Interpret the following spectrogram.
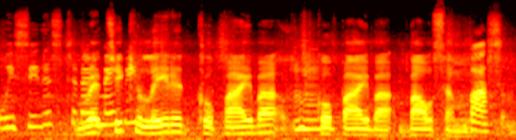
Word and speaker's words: copaiba: i was saying okay yeah that would be copaiba in our language this one is and they say it grows here in brazil oh really yeah so i was wondering will we see this today reticulated copaiba balsam it's a balsam copaiba balsam i don't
